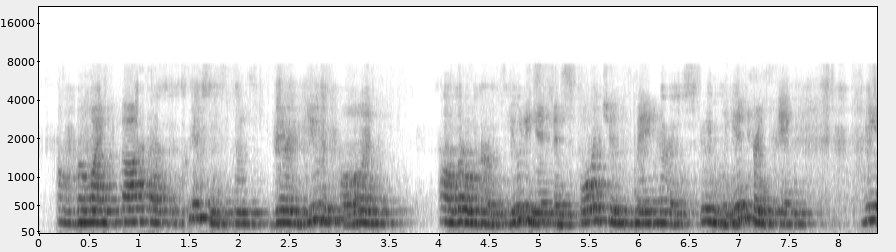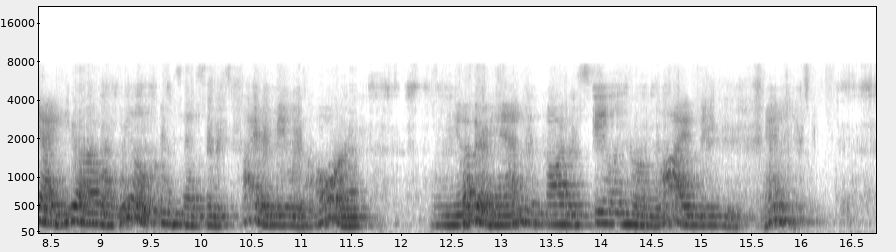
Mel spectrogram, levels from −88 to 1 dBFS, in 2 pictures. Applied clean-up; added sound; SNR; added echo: neural separator model SepFormer DNS4.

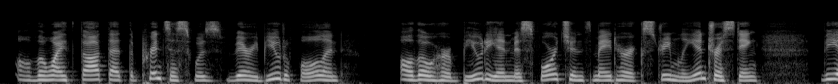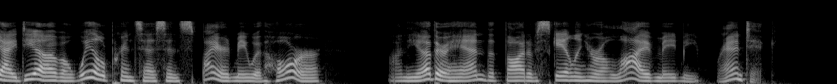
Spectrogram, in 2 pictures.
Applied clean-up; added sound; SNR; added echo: none; none; none; none.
